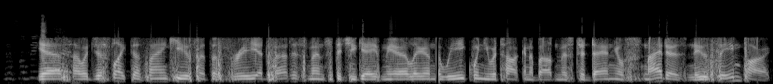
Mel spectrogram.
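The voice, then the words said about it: Put-on British accent. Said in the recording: “When did you develop a British accent?”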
